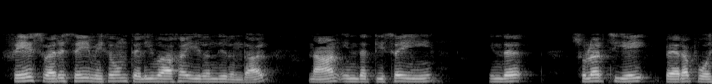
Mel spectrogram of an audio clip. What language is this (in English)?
Tamil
